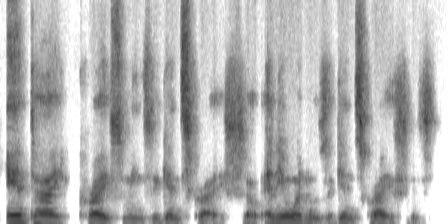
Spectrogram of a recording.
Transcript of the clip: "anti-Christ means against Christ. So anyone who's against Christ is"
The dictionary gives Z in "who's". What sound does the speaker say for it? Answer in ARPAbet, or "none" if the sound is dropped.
Z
